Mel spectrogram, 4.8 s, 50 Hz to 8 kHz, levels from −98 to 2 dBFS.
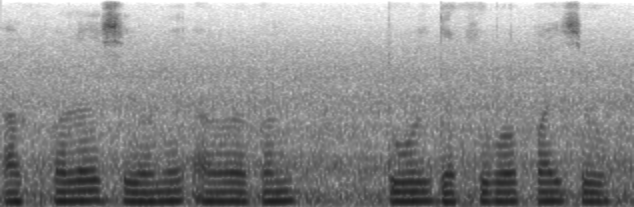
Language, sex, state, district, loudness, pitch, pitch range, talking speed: Assamese, male, Assam, Sonitpur, -14 LUFS, 135 Hz, 130-140 Hz, 90 wpm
